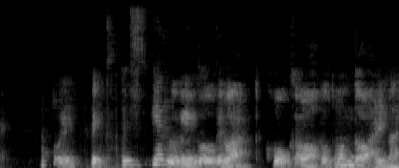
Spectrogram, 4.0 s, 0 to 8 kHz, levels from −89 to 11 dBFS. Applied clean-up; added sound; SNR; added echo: neural mask model DeepFilterNet 3.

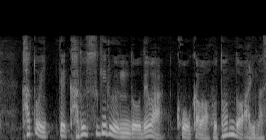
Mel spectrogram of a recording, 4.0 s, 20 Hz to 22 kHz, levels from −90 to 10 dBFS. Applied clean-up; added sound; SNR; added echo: none; none; none; none.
